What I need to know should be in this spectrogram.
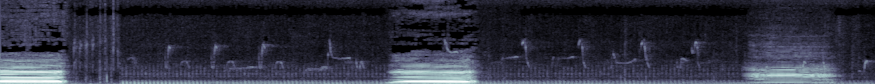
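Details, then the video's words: Tame herd of village cattle returning to their shed, calling to one another: three loud, long, harmonic moos, each under a second, about every four seconds, with small birds chirping between them. "Suara sapi Moo memanggil temannya"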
